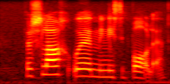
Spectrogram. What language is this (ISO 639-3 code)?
afr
